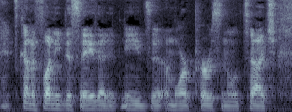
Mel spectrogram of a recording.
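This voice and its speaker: A fairly low-pitched male voice comes through on a very clean recording with a silent background. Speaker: comedy content creator. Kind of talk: casual rambling monologue. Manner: unpolished, hesitant, many fillers.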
